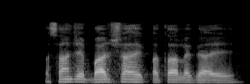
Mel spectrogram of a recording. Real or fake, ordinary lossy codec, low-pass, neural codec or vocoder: fake; AAC, 32 kbps; 7.2 kHz; codec, 16 kHz, 4 kbps, FunCodec, trained on LibriTTS, 50 frames a second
